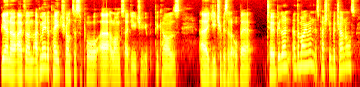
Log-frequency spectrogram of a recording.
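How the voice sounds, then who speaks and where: A man with a gravelly, mid-range voice talks fast, his intonation lively. He's a streamer hosting his own channel, chatting casually and playfully during a live game stream, addressing both his viewers and himself.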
